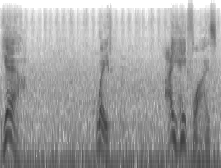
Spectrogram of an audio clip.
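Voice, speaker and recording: A man voicing an anxious, put-upon young bee sidekick in a cartoon game, animated and fussy, with noise behind him. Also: on the high side, very slow, heavily acted. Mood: hesitant.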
